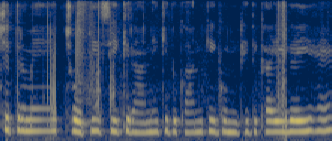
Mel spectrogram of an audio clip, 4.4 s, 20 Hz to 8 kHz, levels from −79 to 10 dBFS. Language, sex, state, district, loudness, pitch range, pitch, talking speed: Hindi, female, Jharkhand, Jamtara, -19 LUFS, 225-240 Hz, 230 Hz, 175 wpm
